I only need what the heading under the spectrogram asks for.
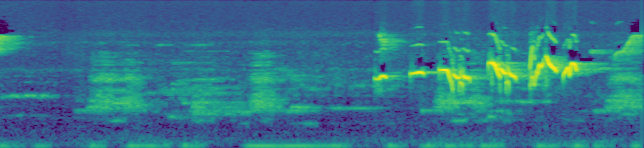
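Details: Oriental magpie-robin singing in a relaxed manner: faint low murmurs and soft chatter at first, then a burst of loud, clear whistled phrases with quick rising and falling slurs over the last two seconds.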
